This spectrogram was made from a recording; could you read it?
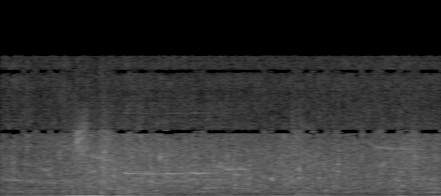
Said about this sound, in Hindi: ये सारा गंदा पानी जो है वो उस नाली का, ये सारा देखिए आप इस तरह से यहाँ पर इस नहर में जा रहा है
